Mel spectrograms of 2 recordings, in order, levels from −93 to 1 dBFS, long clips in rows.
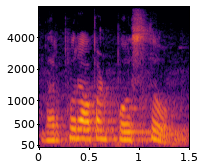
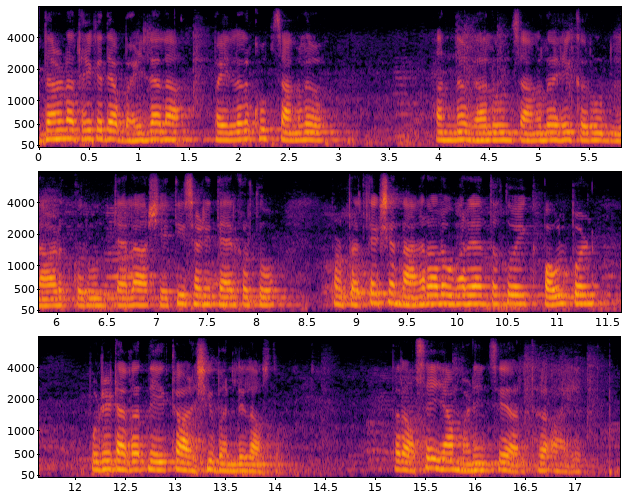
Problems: constant background noise, continuous background conversations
